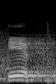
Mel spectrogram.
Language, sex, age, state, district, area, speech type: Maithili, male, 18-30, Bihar, Saharsa, rural, read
